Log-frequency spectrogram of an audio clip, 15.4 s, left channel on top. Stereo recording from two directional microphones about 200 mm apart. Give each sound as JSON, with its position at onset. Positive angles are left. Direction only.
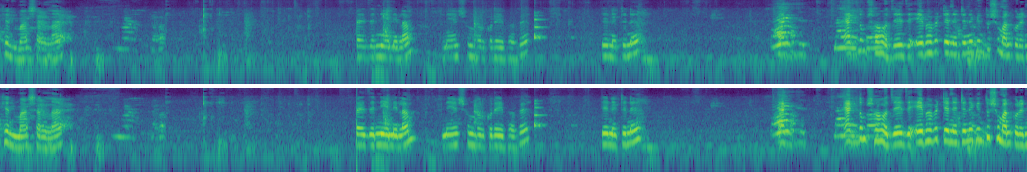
{"t": 0.0, "sound": "a woman's voice", "side_deg": -50}
{"t": 5.3, "sound": "a woman's voice", "side_deg": -50}
{"t": 9.0, "sound": "a woman's voice", "side_deg": -50}
{"t": 12.6, "sound": "a woman's voice", "side_deg": -50}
